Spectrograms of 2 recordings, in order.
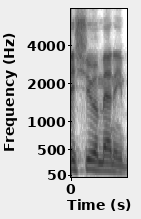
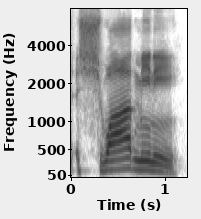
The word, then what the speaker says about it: Tchouaméni: Um, and then and then uh, I used to say Shuamini, but then I learned how to pronounce it properly. – Since is it not Chomini? Uh, Chomini? – No, it's it's Tchouaméni. Tchouaméni. Yeah.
